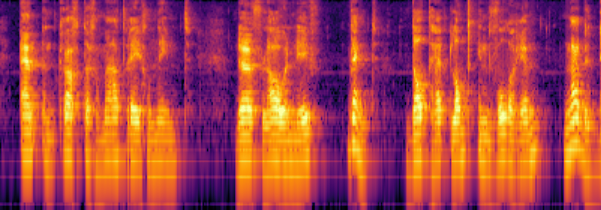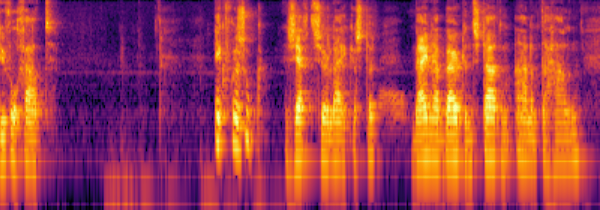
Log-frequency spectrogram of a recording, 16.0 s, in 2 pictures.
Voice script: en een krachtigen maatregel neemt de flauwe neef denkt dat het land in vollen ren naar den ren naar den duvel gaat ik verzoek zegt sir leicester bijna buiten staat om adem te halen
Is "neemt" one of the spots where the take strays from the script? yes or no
no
